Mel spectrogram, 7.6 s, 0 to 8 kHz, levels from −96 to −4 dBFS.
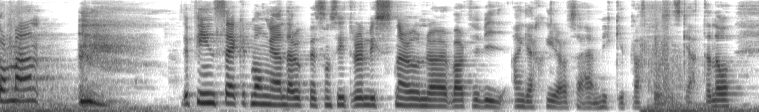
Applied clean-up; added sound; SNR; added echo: classical method log-MMSE.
